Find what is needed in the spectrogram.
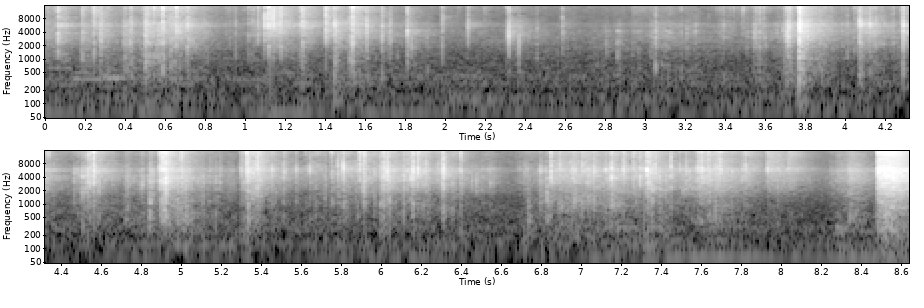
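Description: Wrapping crinkling and rustling as it is handled, in irregular bursts with many sharp clicks.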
